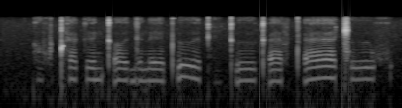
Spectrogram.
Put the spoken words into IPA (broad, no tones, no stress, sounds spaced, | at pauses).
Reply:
k ə̤ xʷ ǃʰ ɛ k ɪː nʲ kʼ əː ɪ̯ ɡ ɪ n eː pʼ ɨː ɪ̯ kʰ i̤ kʼ ɨː kʼ ɛː f tʼ ɛː ǁ ɨː xʷ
